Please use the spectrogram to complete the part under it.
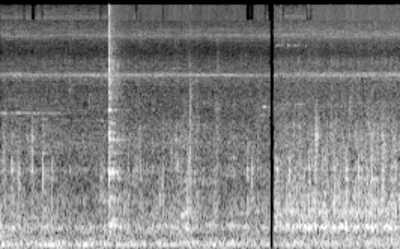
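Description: Pabda fish and pointed gourd curry simmering in a pot, a steady low bubbling that stays even throughout, with one brief sharp knock near the middle.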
